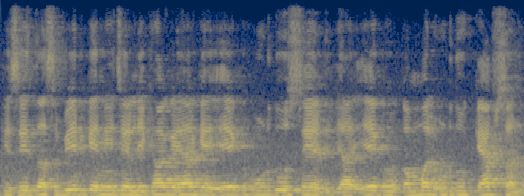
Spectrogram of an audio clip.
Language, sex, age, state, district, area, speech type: Urdu, male, 18-30, Bihar, Darbhanga, rural, spontaneous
